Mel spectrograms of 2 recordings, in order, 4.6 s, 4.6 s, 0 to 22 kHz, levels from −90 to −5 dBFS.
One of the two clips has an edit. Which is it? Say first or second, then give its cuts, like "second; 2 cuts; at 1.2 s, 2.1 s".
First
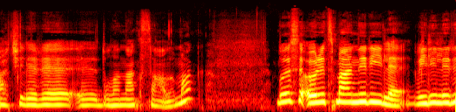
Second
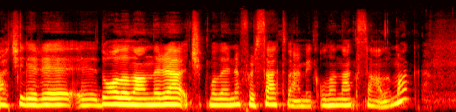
first; 1 cut; at 1.0 s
